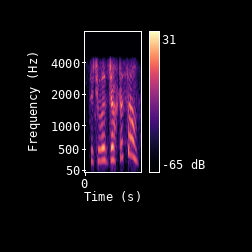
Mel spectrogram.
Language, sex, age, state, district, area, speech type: Kashmiri, female, 45-60, Jammu and Kashmir, Srinagar, urban, conversation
